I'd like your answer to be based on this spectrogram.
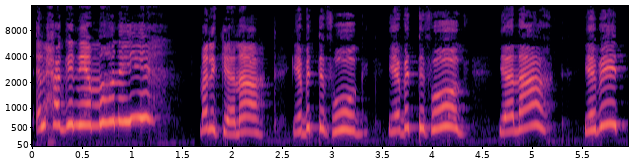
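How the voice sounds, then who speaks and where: A woman playing a fretful village mother, very high. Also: animated, brisk, a bit bright, no echo, clean studio sound. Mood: panicked. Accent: Egyptian Arabic. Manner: fretful, pleading. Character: anxious middle-aged village mother. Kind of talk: amateur drama voice acting.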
